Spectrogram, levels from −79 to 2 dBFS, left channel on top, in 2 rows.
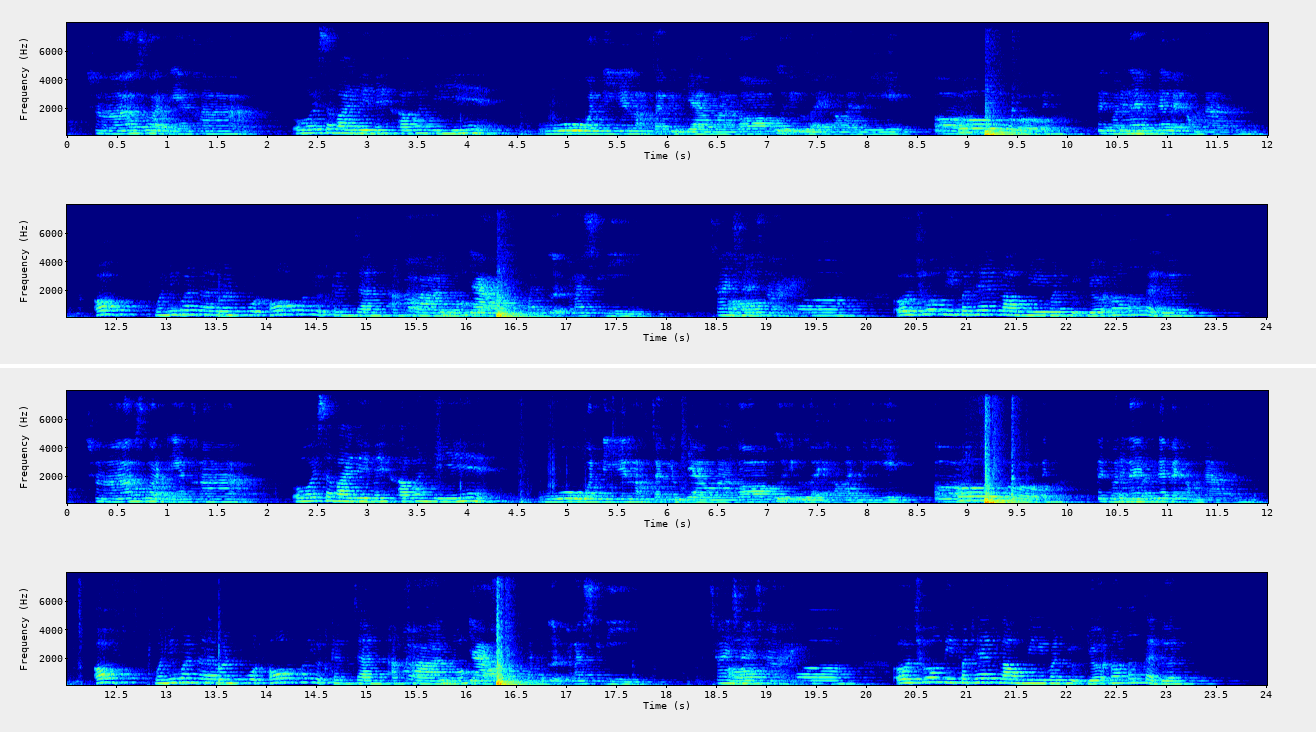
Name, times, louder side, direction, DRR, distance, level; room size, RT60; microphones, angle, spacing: voice 1, 0.2-1.8 2.8-2.9 4.7-8.3 8.7-9.0 9.7-10.0 10.3-11.9 15.4-17.8 18.4-19.3, equal, 25° right, -2 dB, 2.2 m, -42 dB
sound 1, 1.1-1.5 2.1-2.2 2.4-6.7 8.8-9.8 10.2-10.4 10.8-11.3 11.6-13.8 15.8-15.9 16.2-16.9 17.2-20.1, right 3 dB, 90° right, 0.4 m, -36 dB
voice 2, 2.3-4.3 8.9-9.9 10.5-11.0 12.3-12.6 12.9-16.0 18.6-18.9 19.3-23.2, right 1 dB, 45° right, -2 dB, 0.7 m, -40 dB
8.9 x 5.6 x 3.2 m, 1.1 s
head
